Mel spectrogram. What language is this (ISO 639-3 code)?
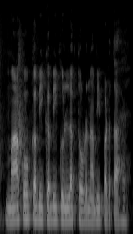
hin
